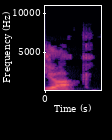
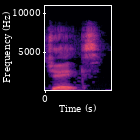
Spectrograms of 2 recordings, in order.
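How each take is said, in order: First: The name is pronounced the French way. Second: The name is pronounced the English way. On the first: The speaker calls it wrong. "usually that's French, so usually it's Jacques" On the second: The speaker calls it right. "but it's Jake's"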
